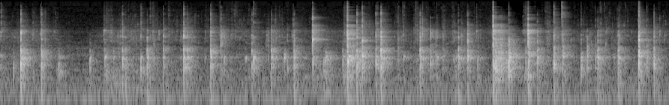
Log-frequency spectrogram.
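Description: Roughly chopped nuts being mixed into a bowl with a spoon, making repeated close clinks and scrapes against the bowl in a steady stirring rhythm.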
